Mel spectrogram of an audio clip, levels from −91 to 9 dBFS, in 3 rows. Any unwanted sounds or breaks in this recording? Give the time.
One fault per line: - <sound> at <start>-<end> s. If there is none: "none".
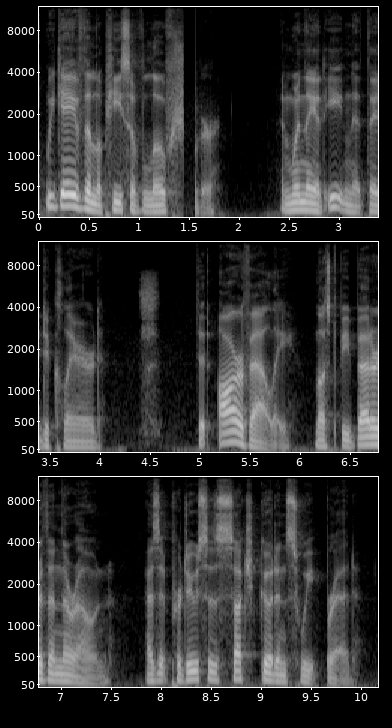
- dropout at 1.4-1.6 s
- sniff at 4.4-4.6 s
